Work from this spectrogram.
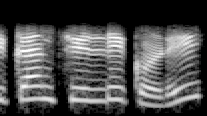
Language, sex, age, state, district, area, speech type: Kannada, female, 30-45, Karnataka, Uttara Kannada, rural, conversation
